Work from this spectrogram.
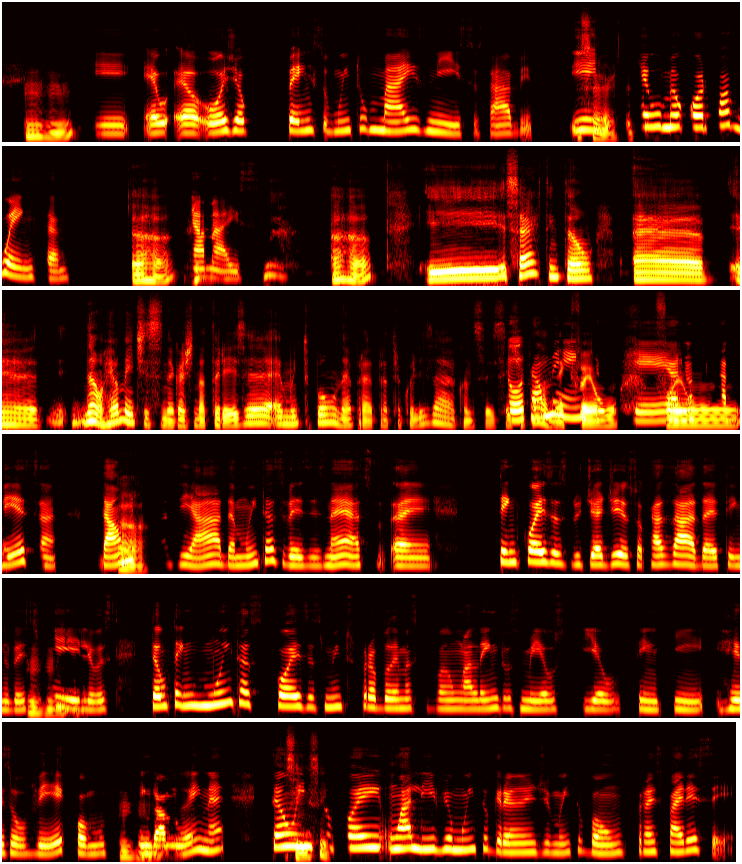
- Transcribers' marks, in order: chuckle
- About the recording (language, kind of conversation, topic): Portuguese, podcast, Qual encontro com a natureza você nunca vai esquecer?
